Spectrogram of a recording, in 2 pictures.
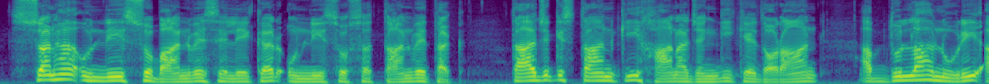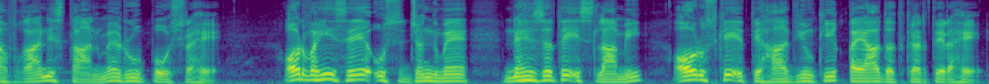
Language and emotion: Urdu, neutral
